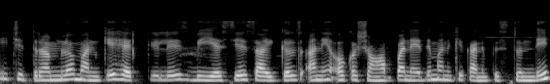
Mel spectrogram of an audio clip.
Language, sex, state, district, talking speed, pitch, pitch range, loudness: Telugu, female, Andhra Pradesh, Chittoor, 165 wpm, 200 Hz, 190-210 Hz, -17 LUFS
